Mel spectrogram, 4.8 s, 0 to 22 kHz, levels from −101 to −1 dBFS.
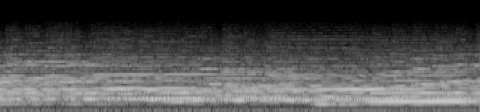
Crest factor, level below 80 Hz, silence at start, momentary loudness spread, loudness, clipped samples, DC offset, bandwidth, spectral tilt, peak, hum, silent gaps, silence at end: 14 dB; -62 dBFS; 0 s; 4 LU; -30 LUFS; under 0.1%; under 0.1%; 7.4 kHz; -6 dB/octave; -16 dBFS; none; none; 0 s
